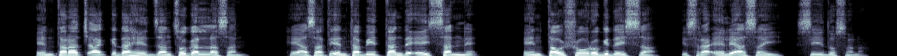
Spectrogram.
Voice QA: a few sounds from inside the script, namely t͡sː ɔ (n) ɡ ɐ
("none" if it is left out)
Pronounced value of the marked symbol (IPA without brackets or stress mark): none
